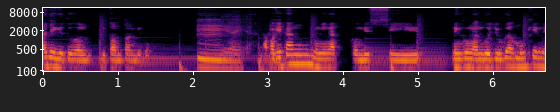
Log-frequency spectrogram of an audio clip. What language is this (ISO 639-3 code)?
ind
